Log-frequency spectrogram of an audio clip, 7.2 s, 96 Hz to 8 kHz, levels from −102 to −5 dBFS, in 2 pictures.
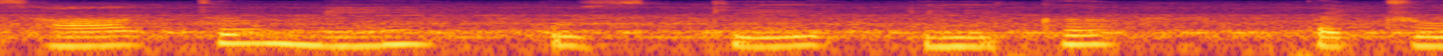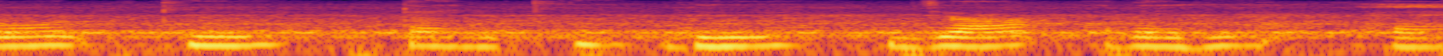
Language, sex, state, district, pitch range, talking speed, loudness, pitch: Hindi, female, Punjab, Fazilka, 205-220 Hz, 90 wpm, -19 LUFS, 210 Hz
